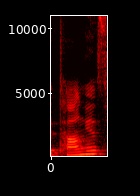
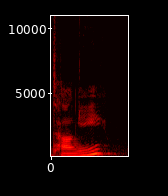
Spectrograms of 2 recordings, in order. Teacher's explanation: in standard fijian an austronation language from fiji it's the final consonants that have been lost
